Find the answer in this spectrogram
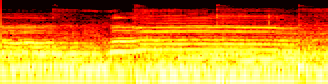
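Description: Live band: a male lead vocal sung over electric guitar, upright bass and drums, with one long held sung note across the middle.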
